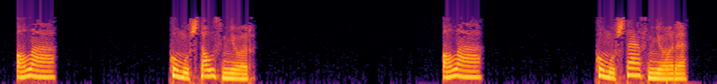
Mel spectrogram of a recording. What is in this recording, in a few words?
hello european portuguese very formal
